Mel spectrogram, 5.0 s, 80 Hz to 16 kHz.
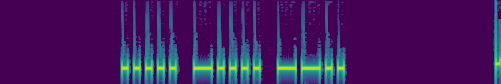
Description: Morse code, heard as a keyed tone, about 20 wpm, 700 Hz. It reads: 56Z
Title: Three Letter-Number Combinations - 20wpm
